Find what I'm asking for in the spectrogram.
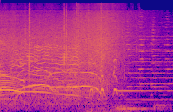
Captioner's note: all cheering; uplifting music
